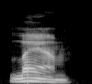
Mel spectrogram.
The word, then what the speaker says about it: lamb: Буква «Б», стоящая после буквы «М» в конце слова, не произносится. Послушайте примеры. – Jam. I am. Lamb.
